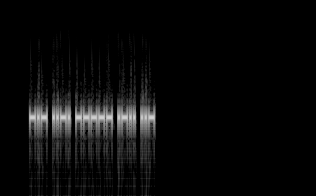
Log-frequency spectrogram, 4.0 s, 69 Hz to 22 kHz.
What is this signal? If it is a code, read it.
Morse code, heard as a keyed tone, about 52 wpm, 700 Hz. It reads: KF0LU
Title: USA Call Signs - 5 Characters - Repeated 3x - 50wpm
